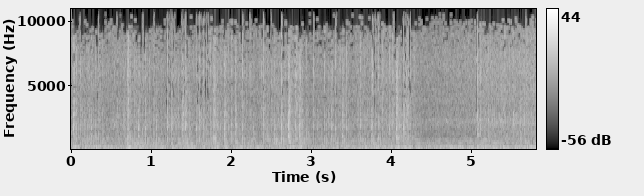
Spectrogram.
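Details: Chevrolet 350 V8 with long-tube headers at idle: a lumpy, irregular exhaust beat where cylinders drop out. Cylinders 4 and 6 are weak on the power balance test, a misfire from a leaking valley-side intake manifold gasket vacuum leak.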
